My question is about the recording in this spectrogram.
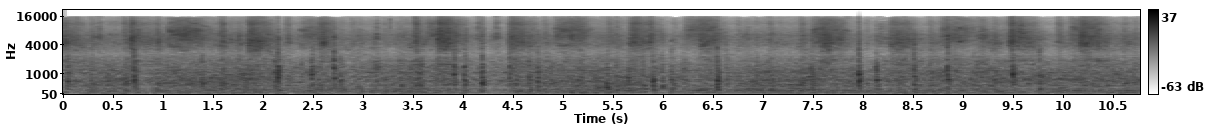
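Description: Baldwin 4-6-2 steam locomotive working along the line: a steady run of regular exhaust beats, with sharp clicks and clanks from the wheels on the rails.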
